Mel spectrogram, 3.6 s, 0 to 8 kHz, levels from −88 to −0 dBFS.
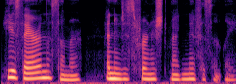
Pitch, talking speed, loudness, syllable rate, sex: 185 Hz, 170 wpm, -16 LUFS, 5.8 syllables/s, female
